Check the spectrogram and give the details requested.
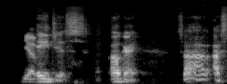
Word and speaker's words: Aegis: Is it Aegis? Aegis. Okay. So I pronounced it right for a whole issue.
